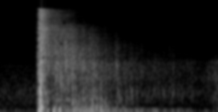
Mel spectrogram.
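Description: A single hunting rifle shot about half a second in, its report rolling away and fading over about a second.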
